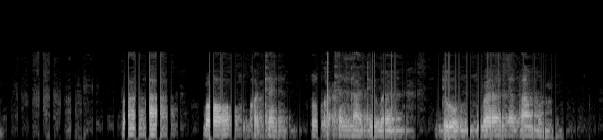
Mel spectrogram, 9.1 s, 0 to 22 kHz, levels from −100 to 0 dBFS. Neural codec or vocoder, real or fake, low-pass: none; real; 5.4 kHz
